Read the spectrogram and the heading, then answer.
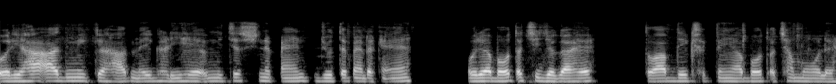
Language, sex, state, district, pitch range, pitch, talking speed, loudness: Hindi, male, Uttarakhand, Uttarkashi, 145-155 Hz, 150 Hz, 230 wpm, -17 LUFS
